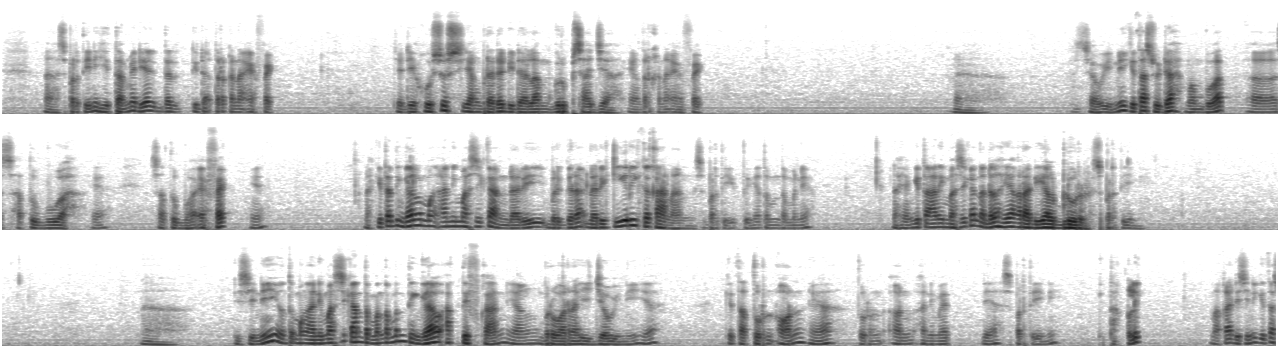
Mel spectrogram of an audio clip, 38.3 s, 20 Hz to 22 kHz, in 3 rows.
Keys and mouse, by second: 4.2 click, 8.3 click, 11.3 click, 23.3 click, 36.4 click.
